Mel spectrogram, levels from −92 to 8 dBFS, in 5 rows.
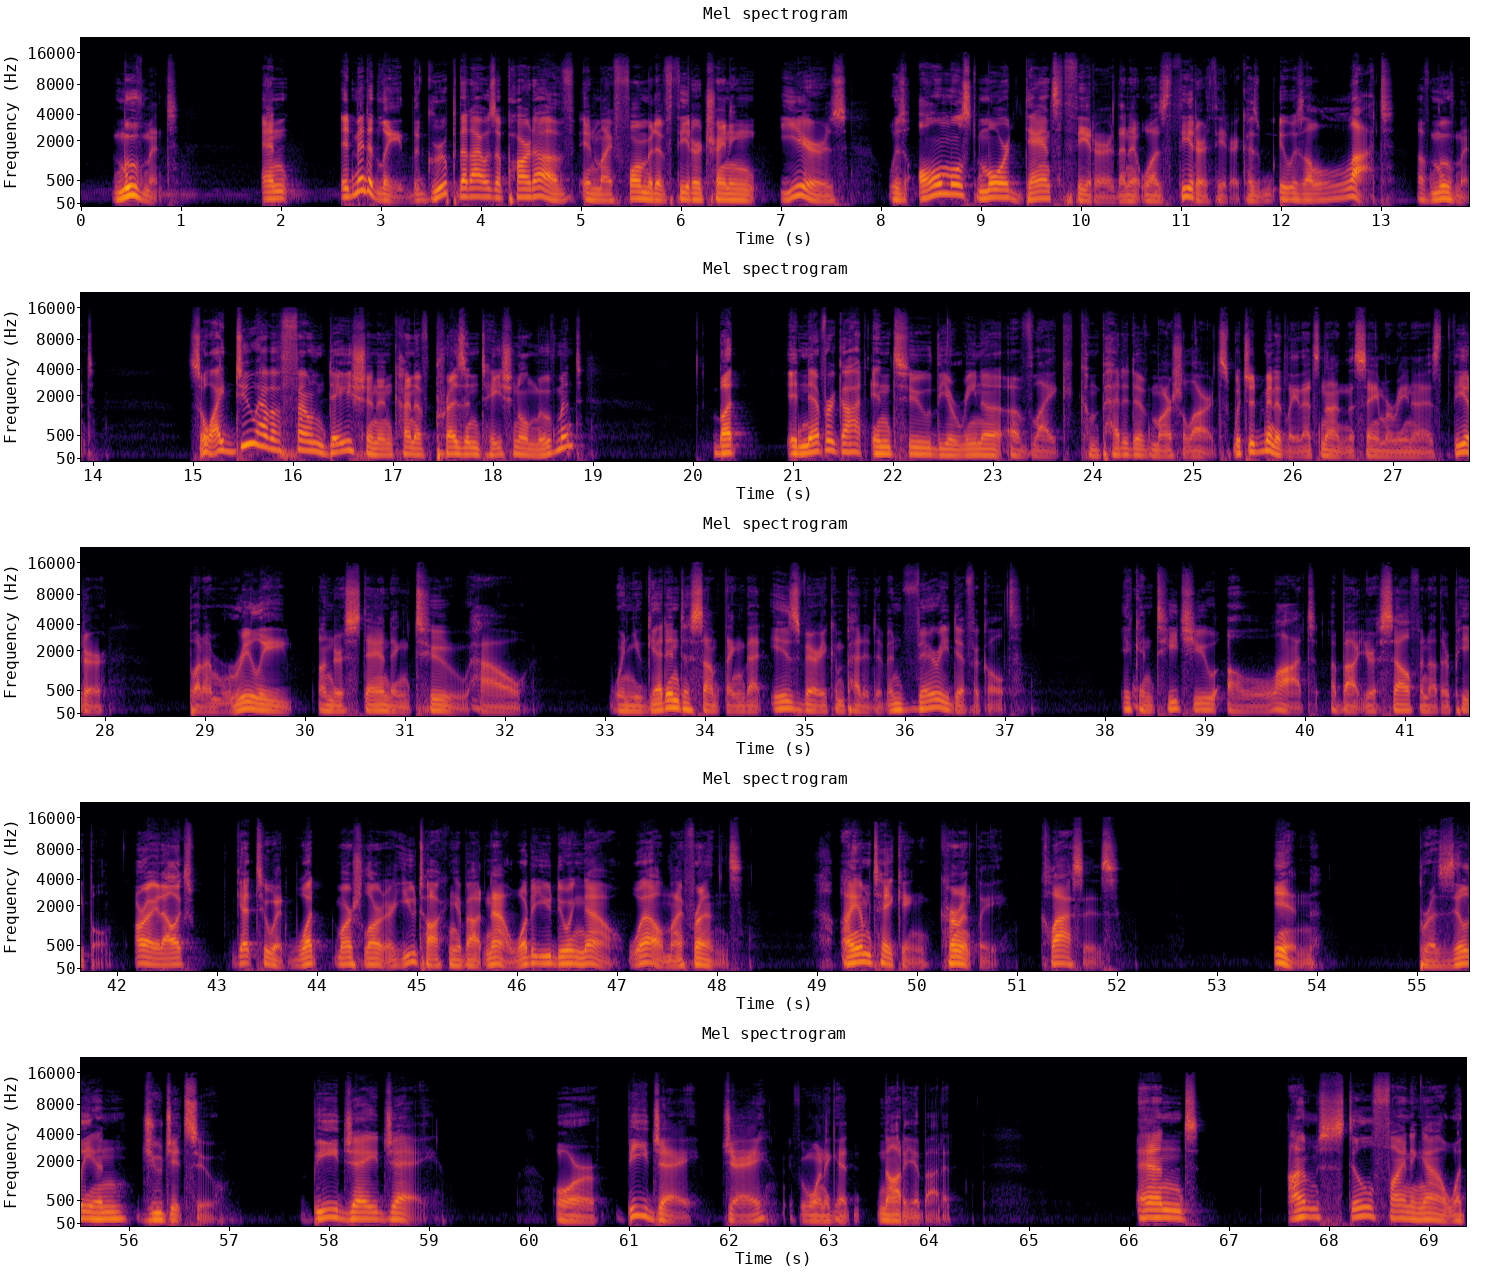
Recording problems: none

